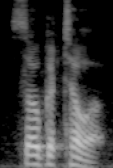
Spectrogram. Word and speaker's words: SOHCAHTOA: to know a little phrase that phrase is pronounced sohcahtoa so what are these letters stand for well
